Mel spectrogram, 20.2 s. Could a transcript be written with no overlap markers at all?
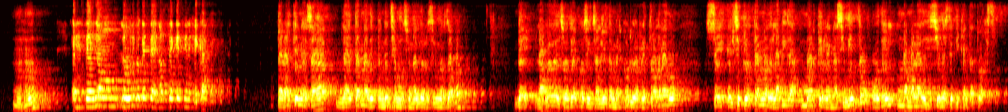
Yes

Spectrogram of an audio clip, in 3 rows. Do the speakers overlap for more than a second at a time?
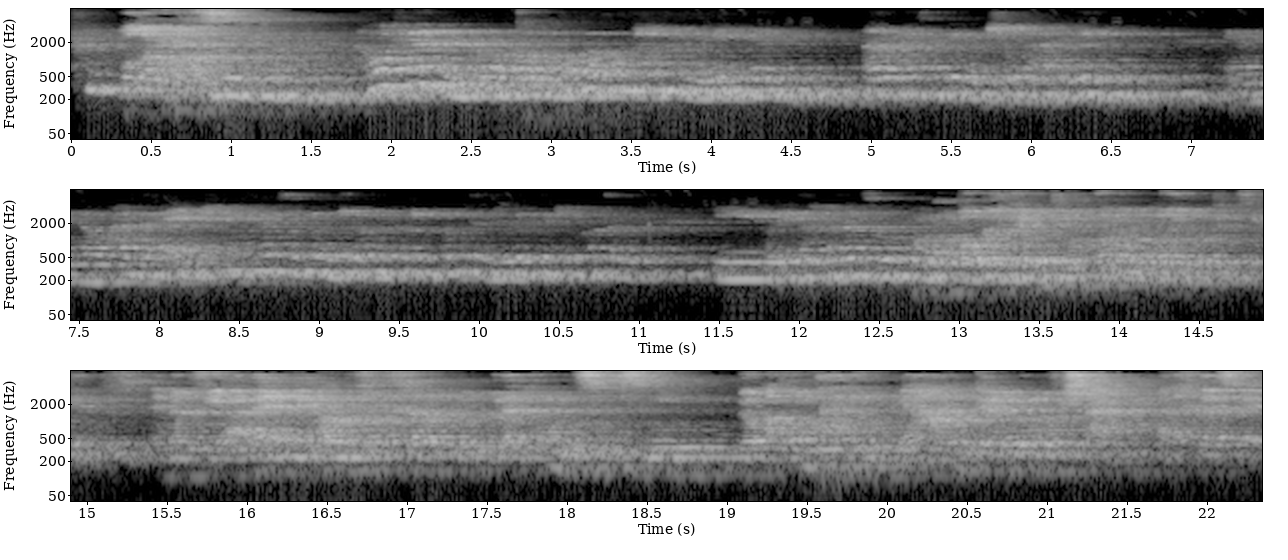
Yes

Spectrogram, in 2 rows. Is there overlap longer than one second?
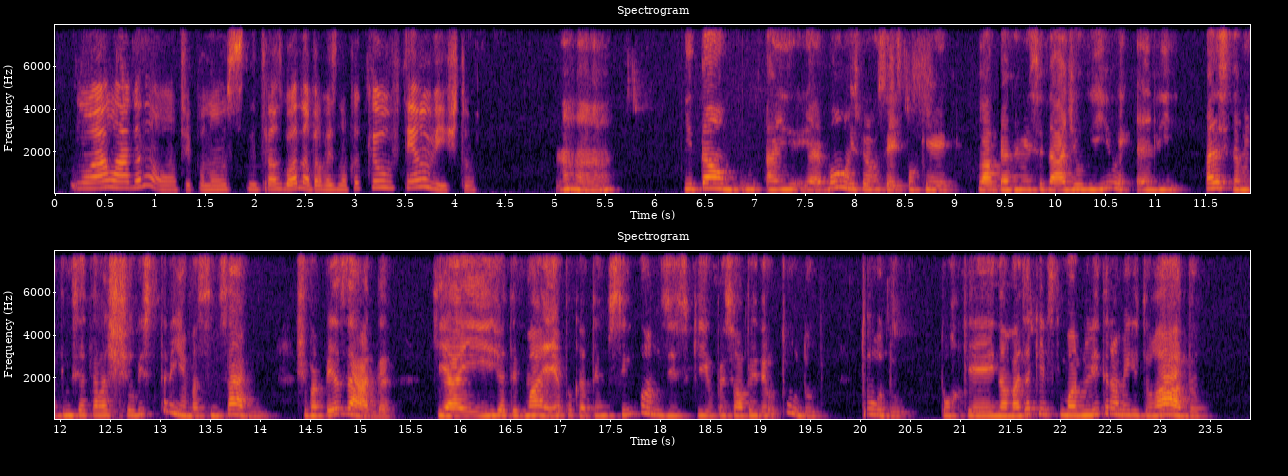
No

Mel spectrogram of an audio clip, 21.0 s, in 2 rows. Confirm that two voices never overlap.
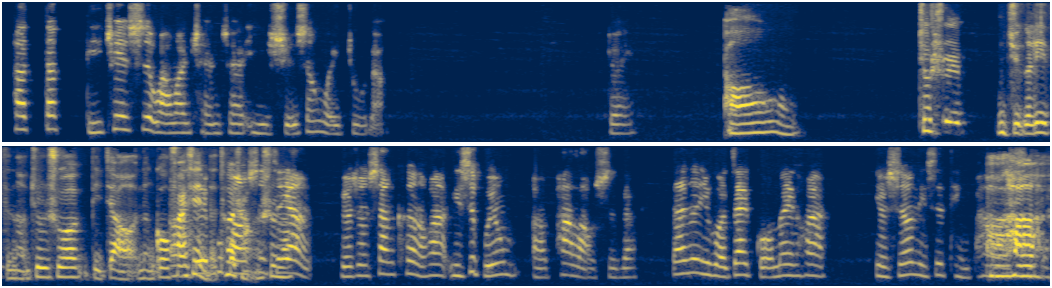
No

